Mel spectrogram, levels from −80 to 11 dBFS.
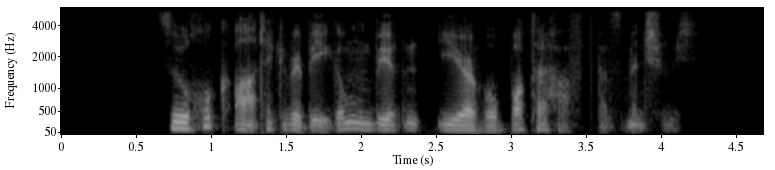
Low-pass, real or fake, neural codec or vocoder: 5.4 kHz; fake; codec, 16 kHz in and 24 kHz out, 0.4 kbps, LongCat-Audio-Codec, fine tuned four codebook decoder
